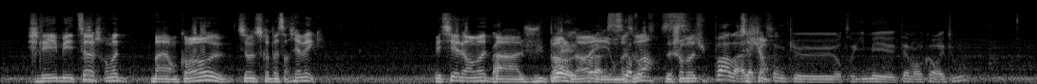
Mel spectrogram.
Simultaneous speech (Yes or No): Yes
